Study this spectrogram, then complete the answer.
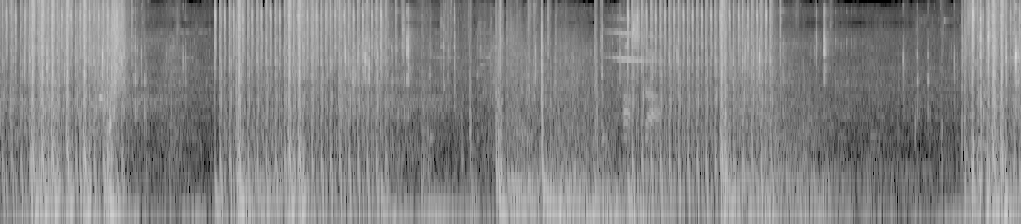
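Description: Rapid machine-gun fire rattles in loud bursts.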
